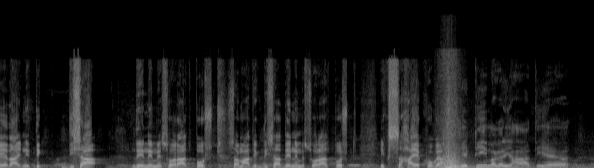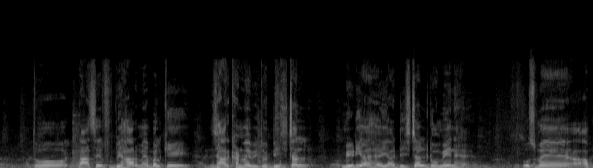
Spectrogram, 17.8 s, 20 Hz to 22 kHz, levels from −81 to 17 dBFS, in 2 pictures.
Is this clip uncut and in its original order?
no; 1 cut; at 6.7 s

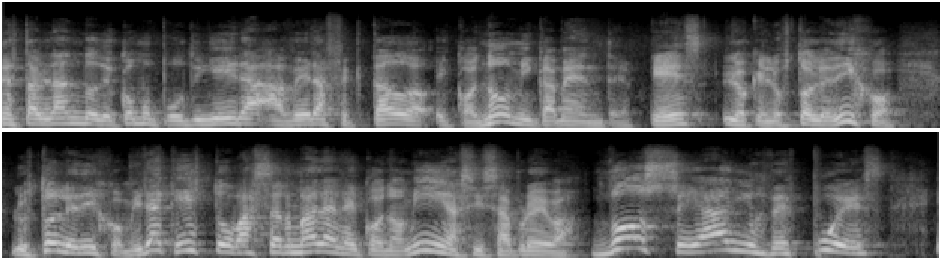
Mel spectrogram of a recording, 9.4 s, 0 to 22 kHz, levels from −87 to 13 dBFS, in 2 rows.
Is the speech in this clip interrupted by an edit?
yes; 1 cut; at 7.6 s

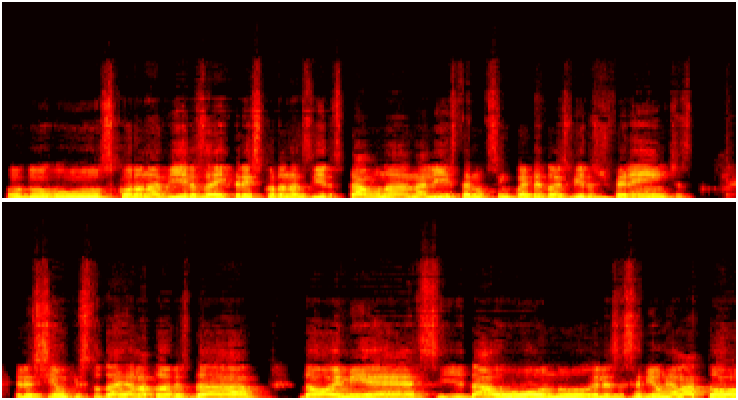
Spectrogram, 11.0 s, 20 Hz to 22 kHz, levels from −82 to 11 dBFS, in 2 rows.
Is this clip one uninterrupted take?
yes; 0 cuts

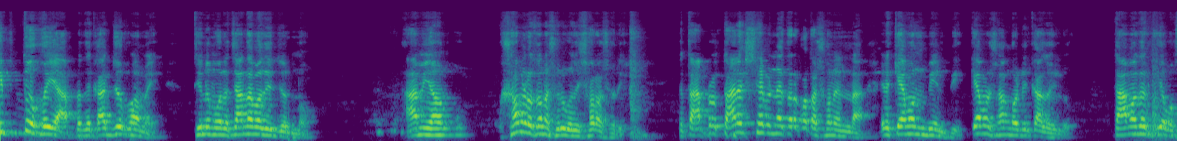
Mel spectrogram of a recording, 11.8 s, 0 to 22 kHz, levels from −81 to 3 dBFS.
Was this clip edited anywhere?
no; 0 cuts

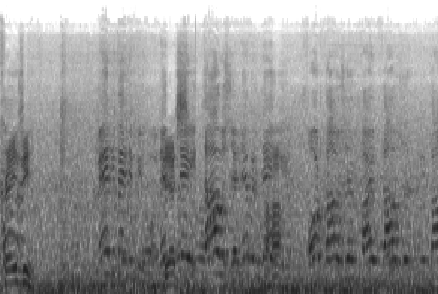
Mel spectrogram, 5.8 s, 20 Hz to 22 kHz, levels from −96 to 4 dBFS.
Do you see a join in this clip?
yes; 1 cut; at 2.6 s

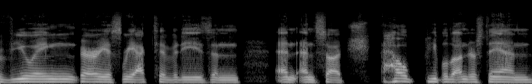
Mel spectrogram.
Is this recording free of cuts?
no; 1 cut; at 0.9 s

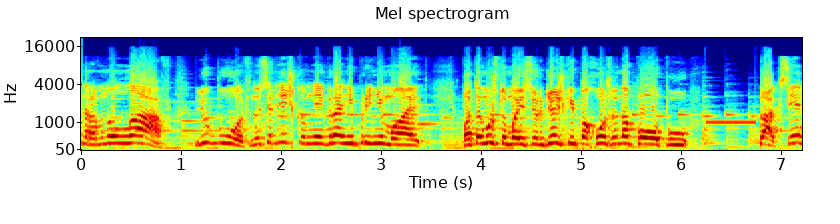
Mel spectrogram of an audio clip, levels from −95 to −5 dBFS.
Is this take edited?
yes; 1 cut; at 6.2 s

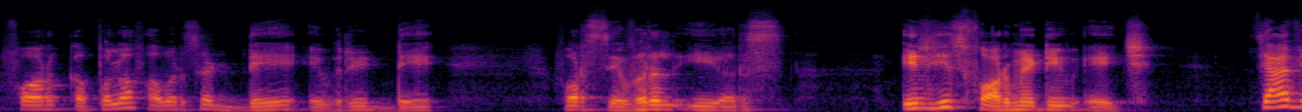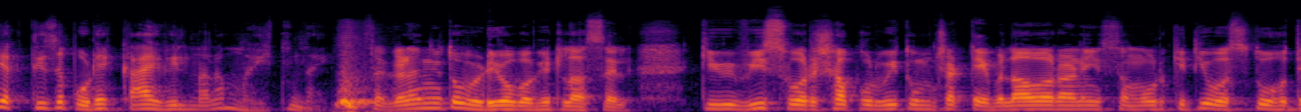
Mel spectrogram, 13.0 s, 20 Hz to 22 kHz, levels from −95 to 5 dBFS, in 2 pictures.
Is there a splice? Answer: yes; 2 cuts; at 6.2 s, 8.3 s

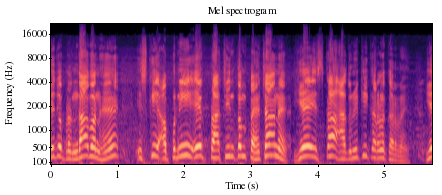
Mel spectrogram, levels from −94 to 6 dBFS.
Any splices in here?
yes; 1 cut; at 3.6 s

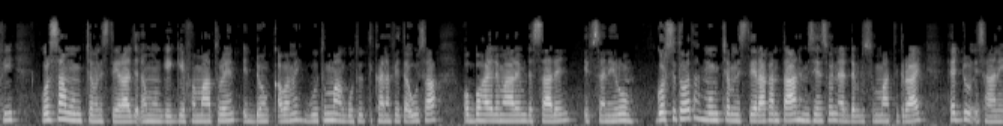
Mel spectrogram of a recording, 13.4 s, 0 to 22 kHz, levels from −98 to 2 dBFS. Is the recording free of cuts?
yes; 0 cuts

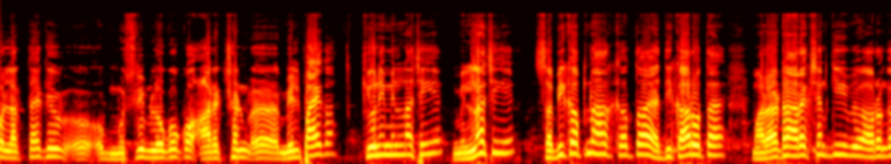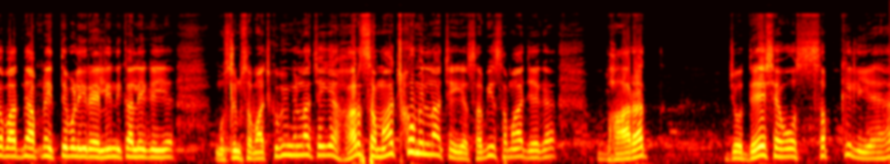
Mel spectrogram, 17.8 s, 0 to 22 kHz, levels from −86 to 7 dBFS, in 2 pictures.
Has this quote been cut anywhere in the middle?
no; 0 cuts

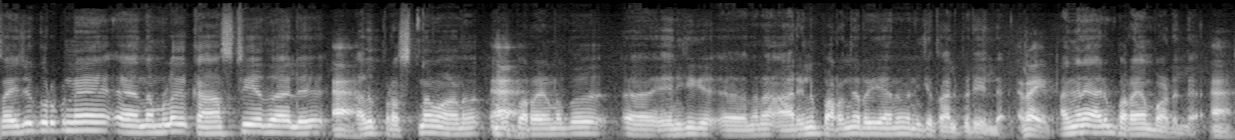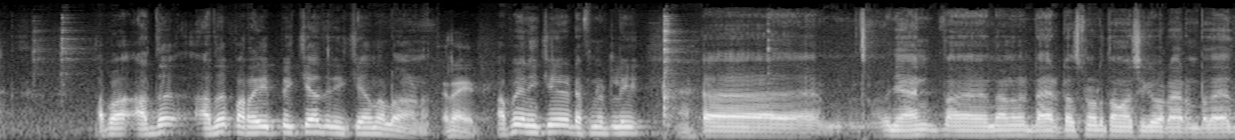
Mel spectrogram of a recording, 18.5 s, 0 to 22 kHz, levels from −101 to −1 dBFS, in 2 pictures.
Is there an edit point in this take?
no; 0 cuts

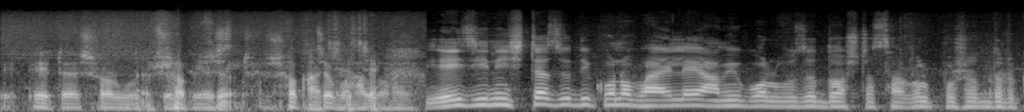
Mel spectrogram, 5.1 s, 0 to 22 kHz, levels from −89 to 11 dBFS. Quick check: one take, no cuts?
no; 1 cut; at 2.1 s

